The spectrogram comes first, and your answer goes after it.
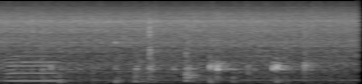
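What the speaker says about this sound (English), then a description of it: "And then immediately adding my onions and chilli and garlic." Onions, chilli and garlic go into a hot pan with spices, giving a steady bright sizzle with soft stirring scrapes and light clinks, close by and with no voices.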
